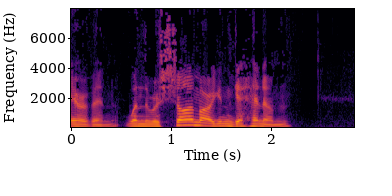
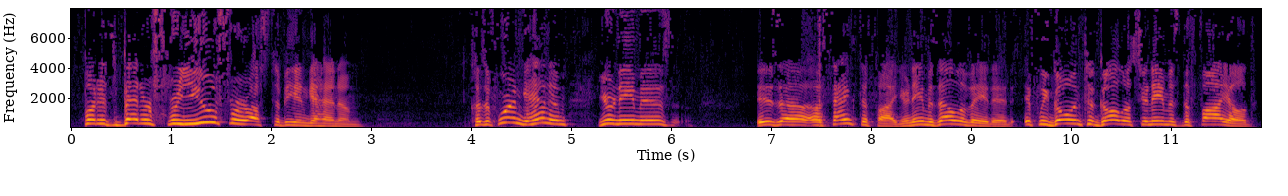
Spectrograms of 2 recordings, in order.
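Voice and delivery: impassioned plea; 6 semitones higher than usual. Acted. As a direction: plead with full passion.

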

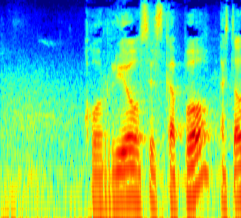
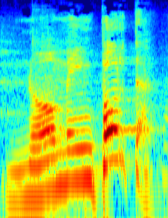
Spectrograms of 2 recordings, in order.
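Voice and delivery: defiant retort; 4 semitones higher, 5 dB louder, slower than usual. Retold or imitated. Stubborn man's defiant answer.

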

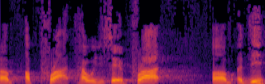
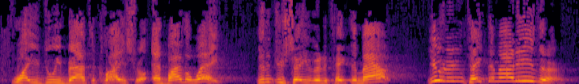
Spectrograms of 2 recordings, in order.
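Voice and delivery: pitched-up retold protest, rising to a high peak; yelling reproach; 7 semitones higher than usual. Moshe takes God to task for the nation, yelling. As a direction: build to an indignant accusation. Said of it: "you're yelling at me".

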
